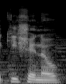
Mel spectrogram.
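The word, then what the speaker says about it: Chișinău: Moldavie avec sa capitale chizino prononcée kichenau est un joyau caché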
